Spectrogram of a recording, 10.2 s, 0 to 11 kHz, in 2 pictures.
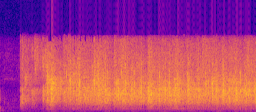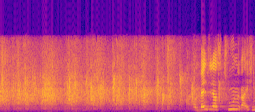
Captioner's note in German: Beifall BÜNDNIS 90/DIE GRÜNEN, vereinzelt CDU und DIE LINKE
